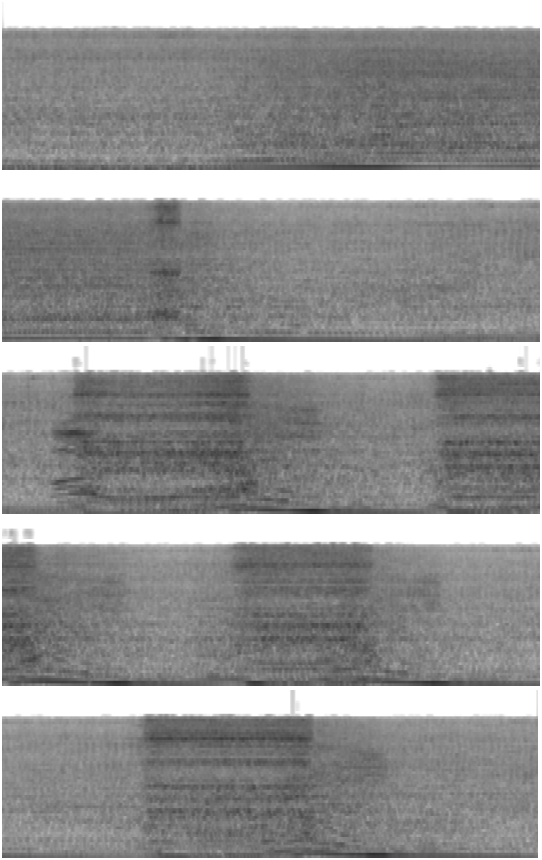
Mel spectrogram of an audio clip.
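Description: Fiat petrol engine with the choke open, running at idle, held at a higher speed for a few seconds, then revved four times from about eight seconds in. Each time it is revved there is an initial loss of power before it picks up again, a fault the owner cannot explain.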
